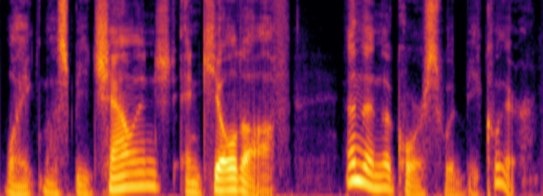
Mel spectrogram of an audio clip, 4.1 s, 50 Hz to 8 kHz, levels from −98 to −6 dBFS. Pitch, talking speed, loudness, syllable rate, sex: 115 Hz, 205 wpm, -19 LUFS, 5.4 syllables/s, male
